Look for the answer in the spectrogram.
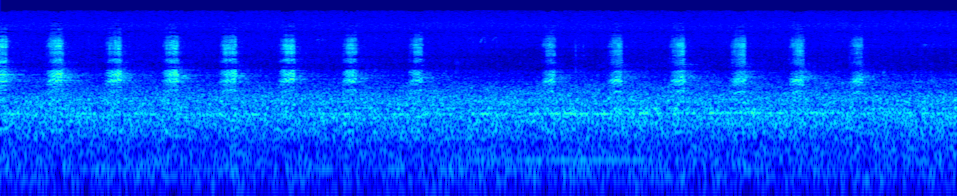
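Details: Flocks of mallards gather in spring at the thawed shoreline of Rush Lake in New Brighton, Minnesota. Repeated nasal quacks come about every half second through the whole stretch, with a short pause midway, over constant rushing noise.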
